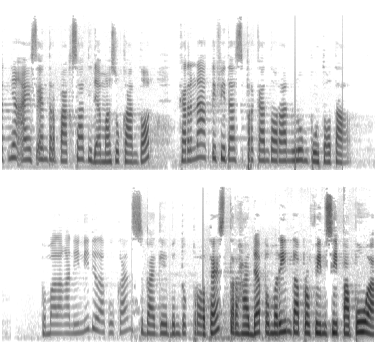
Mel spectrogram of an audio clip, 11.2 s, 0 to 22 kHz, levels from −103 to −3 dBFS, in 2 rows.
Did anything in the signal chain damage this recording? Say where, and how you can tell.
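Yes. Two blocks of digital silence, at 4.40 s (10 ms) and 8.11 s (13 ms), point to the driver or buffer stage missing its deadline. On the waveform each is a near-flat line with abrupt edges; the spectrogram shows thin broadband vertical stripes at those edges.

Sudden gain jumps: the level drops about 12 dB at 5.11 s and returns at 7.55 s, then rises about 12 dB at 8.62 s through the end. Sound and noise floor step together, with no ramp, likely a gain setting or bit shift applied instantaneously. The waveform envelope shows hard steps, and the spectrogram's background brightness shifts at the same instants.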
